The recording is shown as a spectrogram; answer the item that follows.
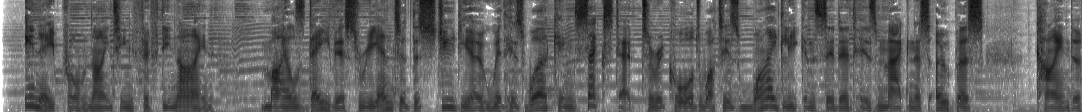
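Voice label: British English, narration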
